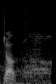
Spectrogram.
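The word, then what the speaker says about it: talk: टॉक। टी ए एल के L silent है यहां पे। क्या साइलेंट है? एल। इसलिए इसे हम बोलेंगे टॉक।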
